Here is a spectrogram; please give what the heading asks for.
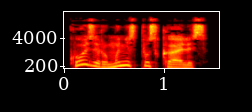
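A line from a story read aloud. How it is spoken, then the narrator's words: Sigh. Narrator (Russian): вздохнул Сева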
